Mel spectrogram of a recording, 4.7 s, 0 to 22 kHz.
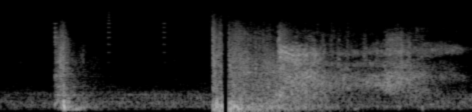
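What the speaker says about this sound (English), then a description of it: "we can launch a frag grenade at them" A frag grenade goes off in the XCOM 2 strategy video game: a sharp blast, a second heavy crack a moment later, then a long rumbling roll of debris and noise that slowly fades.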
